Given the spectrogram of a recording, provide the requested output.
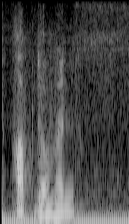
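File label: "abdomen", Dutch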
